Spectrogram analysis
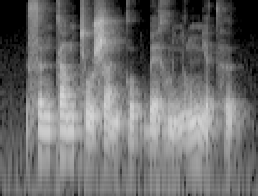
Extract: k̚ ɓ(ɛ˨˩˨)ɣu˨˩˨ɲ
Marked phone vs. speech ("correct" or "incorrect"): correct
